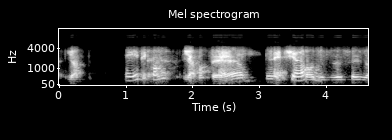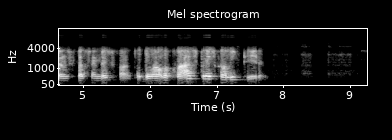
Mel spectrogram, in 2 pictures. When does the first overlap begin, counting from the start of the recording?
1.3 s

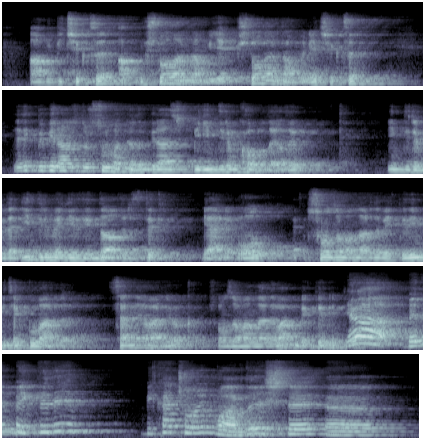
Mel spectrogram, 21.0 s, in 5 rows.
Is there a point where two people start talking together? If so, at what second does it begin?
none

